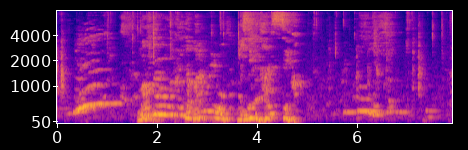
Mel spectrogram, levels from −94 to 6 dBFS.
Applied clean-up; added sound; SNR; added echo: classical method WPE with log-MMSE.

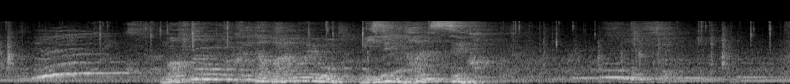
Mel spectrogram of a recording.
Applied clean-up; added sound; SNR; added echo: none; Sink (filling or washing) / Water tap, faucet / Water; 14 dB; reverberation time 1.1 s.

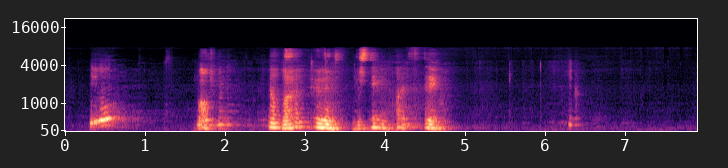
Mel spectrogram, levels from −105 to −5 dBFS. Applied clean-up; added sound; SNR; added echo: neural mask model DeepFilterNet 3.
